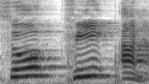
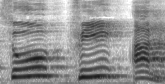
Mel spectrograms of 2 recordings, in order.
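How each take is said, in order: No difference in how they are said.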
